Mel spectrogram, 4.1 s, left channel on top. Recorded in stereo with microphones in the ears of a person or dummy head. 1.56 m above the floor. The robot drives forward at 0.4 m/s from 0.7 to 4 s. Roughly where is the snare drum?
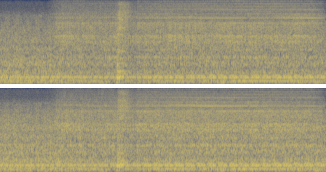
Centre.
